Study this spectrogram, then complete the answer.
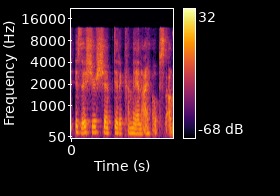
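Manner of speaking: soft, low, gentle reading of the note; hushed, tender quote of the boss's words. Retold or imitated. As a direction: read it softly like a kind mentor. Quoting the boss's kind note.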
